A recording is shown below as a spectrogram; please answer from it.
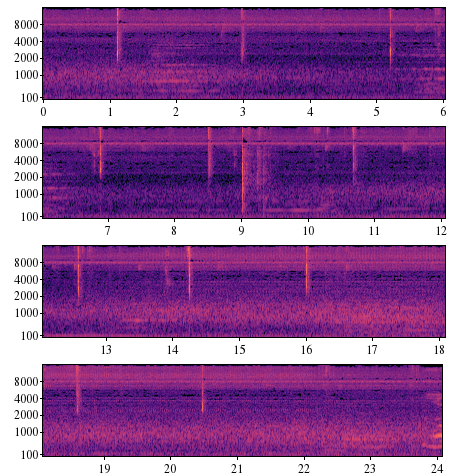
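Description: Hand pruners snipping zinnia stems while deadheading spent flowers: about a dozen sharp single clicks, one cut every second or two, over a faint outdoor background.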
